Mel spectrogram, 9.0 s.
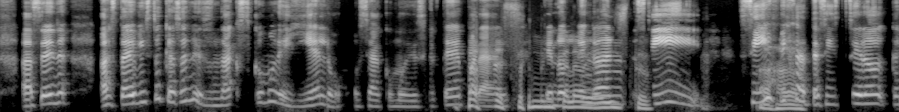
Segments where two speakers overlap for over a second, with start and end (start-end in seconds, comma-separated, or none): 4.9-6.5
